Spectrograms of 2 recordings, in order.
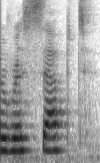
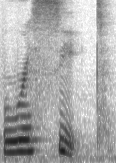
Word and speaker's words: receipt: Instead, the P is silent. So you're gonna say receipt, receipt.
